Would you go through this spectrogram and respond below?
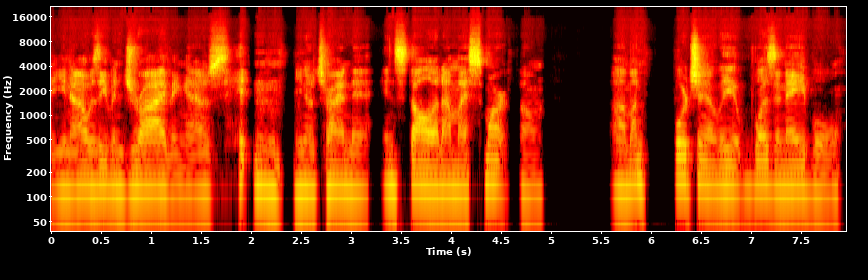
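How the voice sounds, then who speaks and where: A man with a hoarse voice talking casually and ramblingly as he explains a tech topic to his viewers, with many fillers. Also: medium pitch. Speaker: tech video host.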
